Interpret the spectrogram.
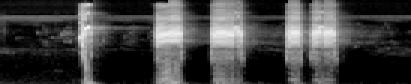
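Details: Wild black francolin, the Sindhi teetar, calling in a natural setting: a run of five harsh, grating, broadband notes, the first alone, then two, then a quick final pair, over an otherwise quiet background.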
